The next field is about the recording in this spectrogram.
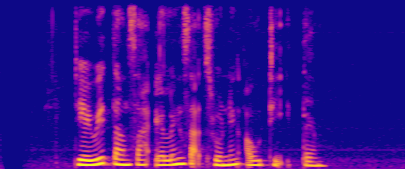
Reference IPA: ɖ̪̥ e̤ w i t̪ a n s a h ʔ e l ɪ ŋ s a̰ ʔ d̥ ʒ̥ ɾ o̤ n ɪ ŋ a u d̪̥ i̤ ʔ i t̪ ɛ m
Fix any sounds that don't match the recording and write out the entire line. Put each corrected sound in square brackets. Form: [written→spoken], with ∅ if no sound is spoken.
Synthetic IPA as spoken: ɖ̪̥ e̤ w i t̪ a n s a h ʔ e l ɪ ŋ s a̰ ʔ d̥ ʒ̥ ɾ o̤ n ɪ ŋ a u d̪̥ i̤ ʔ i t̪ ɛ m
